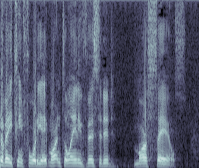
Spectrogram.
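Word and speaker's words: Marseilles: 1848 Martin Delany visited Mar sales not Francis Port City but its namesake a village in the cornfields of Northwest Ohio then as now local people pronounced it marceles drinking my water I'm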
